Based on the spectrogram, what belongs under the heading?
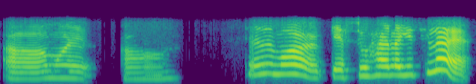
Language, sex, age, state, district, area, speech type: Assamese, female, 60+, Assam, Dibrugarh, urban, conversation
